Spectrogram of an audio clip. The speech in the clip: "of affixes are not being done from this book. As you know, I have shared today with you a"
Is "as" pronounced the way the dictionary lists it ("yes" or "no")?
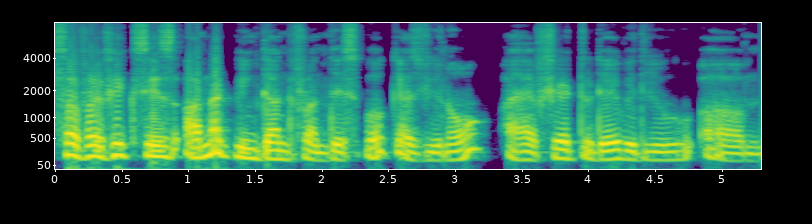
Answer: yes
